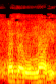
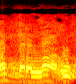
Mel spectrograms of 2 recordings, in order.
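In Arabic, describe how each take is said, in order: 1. صوت الدال قصير ومفرد. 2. صوت الدال مشدَّد ويُطال النطق به.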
